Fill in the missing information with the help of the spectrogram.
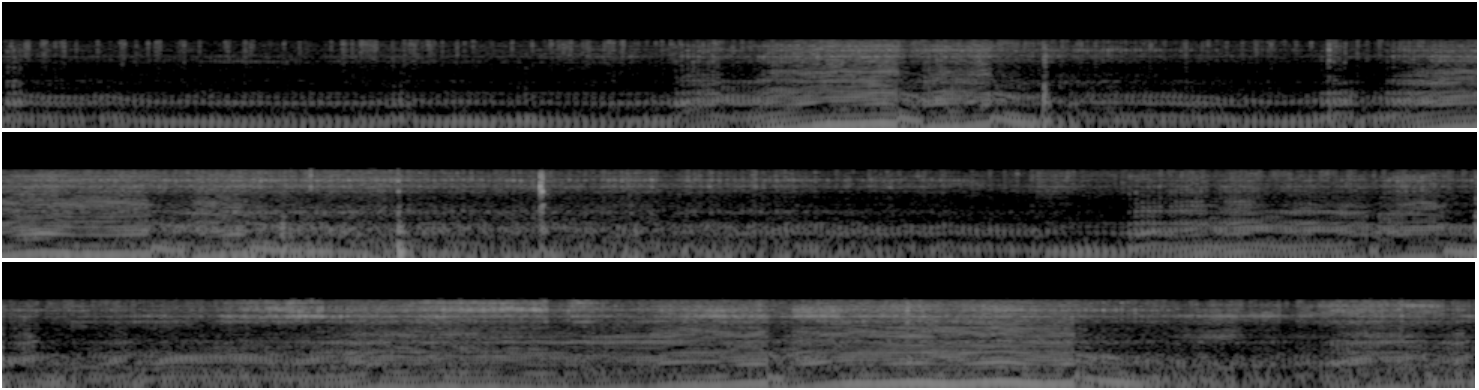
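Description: Quad bike (ATV) engine heard from on board, revving up and down in repeated surges as it is ridden over a dirt track. A couple of sharp knocks near the middle.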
